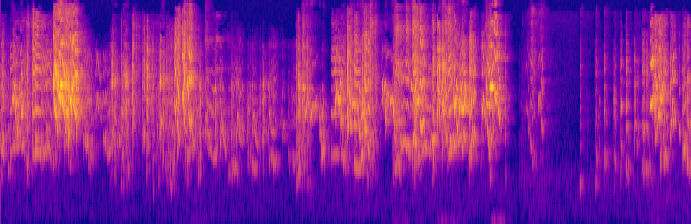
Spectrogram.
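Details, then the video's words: Pet budgies chattering happily in bursts of raspy warbling and sharp squeaky chirps, fading to a near silence before a last short phrase. "happy budgie sounds"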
